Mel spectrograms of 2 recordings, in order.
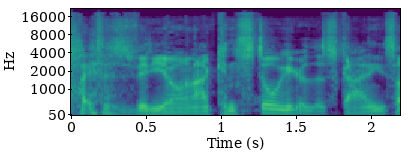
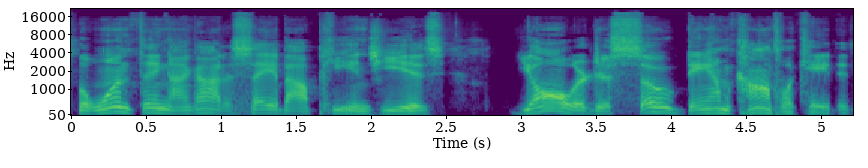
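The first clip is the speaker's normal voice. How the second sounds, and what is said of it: Southern US accent. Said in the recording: “he's like in his Southern accent”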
